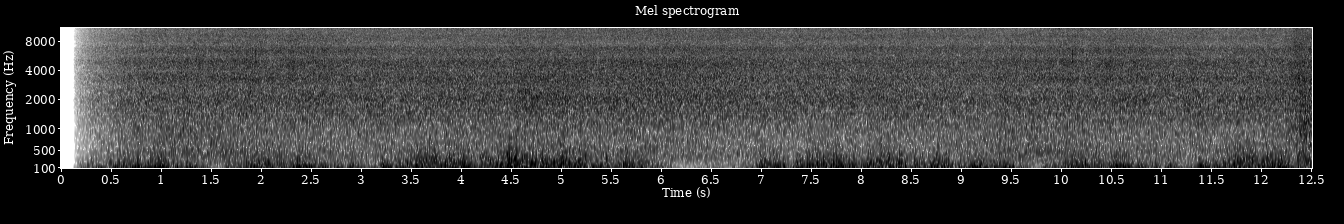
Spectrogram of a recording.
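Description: Ocean surf washing onto a sandy beach, a continuous rush, with wind buffeting the microphone in low gusts. It eases briefly about six seconds in.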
